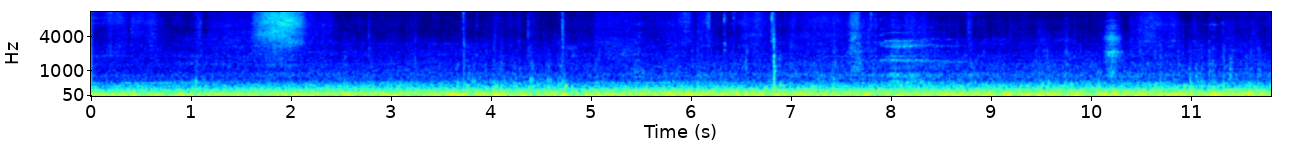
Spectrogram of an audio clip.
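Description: A steady, deep engine rumble from inside a truck cab on a cold, frosty, windy day, droning evenly the whole time with a few faint clicks and rattles over the top, and no one talking.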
